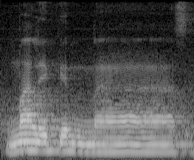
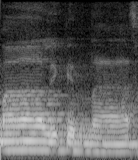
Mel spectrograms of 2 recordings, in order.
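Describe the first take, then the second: First: The first vowel of Malik is short. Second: The first vowel of Malik is long. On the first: The speaker calls it right. "dibacanya pendek" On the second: The speaker calls it wrong.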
